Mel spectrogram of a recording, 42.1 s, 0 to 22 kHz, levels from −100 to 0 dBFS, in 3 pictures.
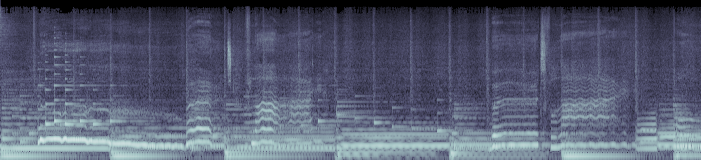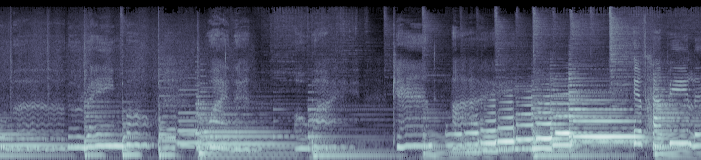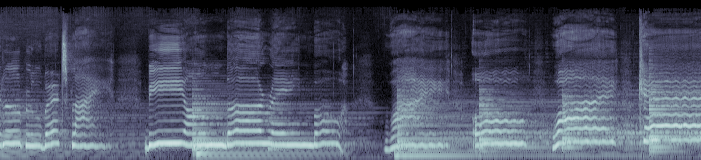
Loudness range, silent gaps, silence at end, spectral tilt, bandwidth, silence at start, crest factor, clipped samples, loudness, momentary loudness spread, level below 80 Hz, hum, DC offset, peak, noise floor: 10 LU; none; 0 s; -6 dB/octave; 19 kHz; 0 s; 18 dB; under 0.1%; -21 LUFS; 15 LU; -36 dBFS; none; under 0.1%; -4 dBFS; -50 dBFS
